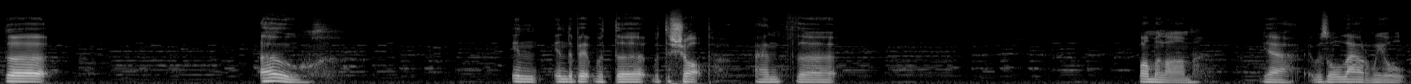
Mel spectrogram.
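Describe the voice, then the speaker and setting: A man's voice: mid-range voice, steady tone, slow, pauses often, smooth, soft background music, natural voice. A British man playing a cute, awkward young dork in a romantic roleplay, stammering and rambling as he talks. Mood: flustered. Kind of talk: romantic ASMR roleplay acting.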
